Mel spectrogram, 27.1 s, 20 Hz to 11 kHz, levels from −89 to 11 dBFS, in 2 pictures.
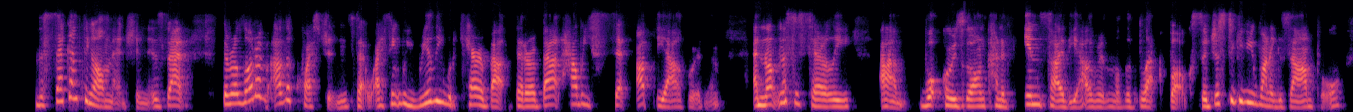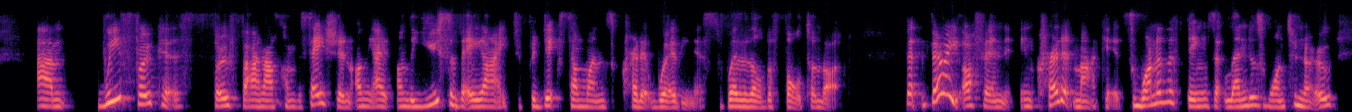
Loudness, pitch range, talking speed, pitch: -20 LUFS, 190-260 Hz, 210 wpm, 205 Hz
